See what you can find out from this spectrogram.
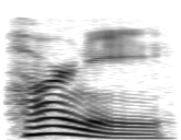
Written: Harney Lake

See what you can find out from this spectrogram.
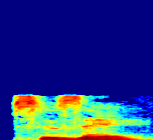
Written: Souzay

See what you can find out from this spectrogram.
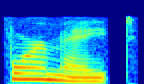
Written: formate

